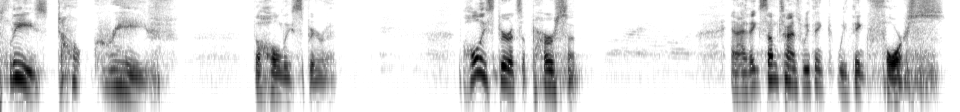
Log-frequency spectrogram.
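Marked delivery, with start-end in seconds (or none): 0.0-3.4 tearful, heartfelt begging, low, slow, weeping. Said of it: "But she was saying".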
